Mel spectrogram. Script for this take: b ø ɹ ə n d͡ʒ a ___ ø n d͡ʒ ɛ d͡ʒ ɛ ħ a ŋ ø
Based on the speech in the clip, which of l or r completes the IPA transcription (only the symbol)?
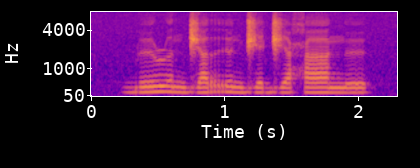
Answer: r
